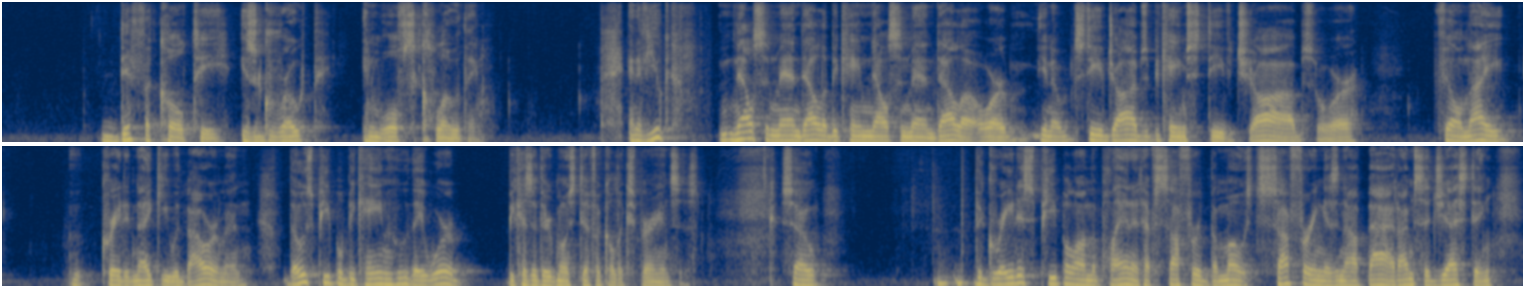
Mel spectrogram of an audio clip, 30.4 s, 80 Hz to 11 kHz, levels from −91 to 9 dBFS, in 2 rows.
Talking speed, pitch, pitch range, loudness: 115 wpm, 115 Hz, 105-125 Hz, -20 LUFS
